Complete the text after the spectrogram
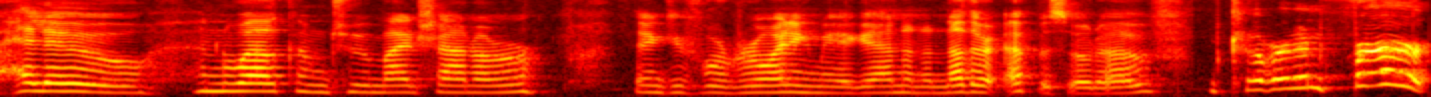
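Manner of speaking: sinister, evil villain voice. Welcoming viewers while holding a cat: evil villain voice. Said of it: "I'm like that evil villain who always has the cat".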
